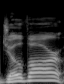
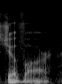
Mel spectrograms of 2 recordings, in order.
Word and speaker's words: Jovar: Now we're in it's either pronounced Jovar or Yovar, but I think it's Jovar.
